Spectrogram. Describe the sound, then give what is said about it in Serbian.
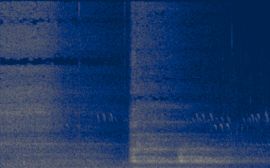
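A voice imitating someone breathing by a window: a steady, airy breathing hiss, then two stronger, sharper puffs of breath. “Kad ti kažem, neko je pored prozora. Kad ti kažem, nema nikog, spavaj. Čuj, čuj. Neko diše, baš ovako.”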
